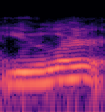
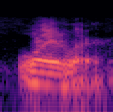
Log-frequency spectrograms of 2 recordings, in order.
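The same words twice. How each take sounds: First: The name begins with a 'yoo' sound. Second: The name begins with an 'oy' sound. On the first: The speaker calls it wrong. "You do not say that Euler" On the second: The speaker calls it right. "that's Euler. Okay, you pronounce it that way"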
